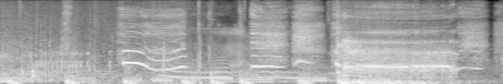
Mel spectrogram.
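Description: A cartoon character's wordless vocal sounds over children's background music with a steady beat: a short gliding vocalization about a second in, then a longer, rougher one near the three-second mark.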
